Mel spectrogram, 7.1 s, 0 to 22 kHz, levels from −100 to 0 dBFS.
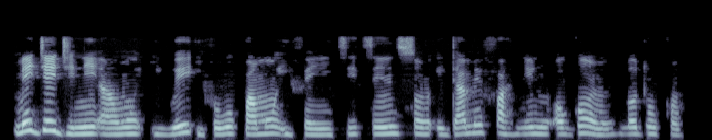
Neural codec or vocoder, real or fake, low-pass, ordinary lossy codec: none; real; 7.2 kHz; none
